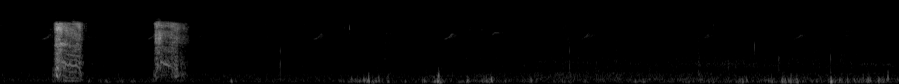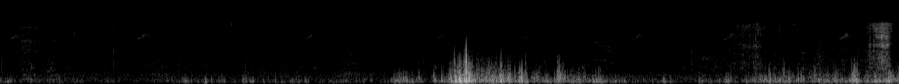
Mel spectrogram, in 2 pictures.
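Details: A pet cat sitting beside its owner suddenly sneezes twice, sharp and quick, followed by quiet rustling and licking. Afterwards the cat had a bloody nose and licked it clean.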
